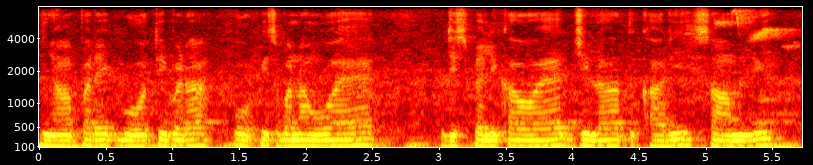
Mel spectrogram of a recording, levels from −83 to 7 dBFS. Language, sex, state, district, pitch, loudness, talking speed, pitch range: Hindi, male, Uttar Pradesh, Shamli, 120 Hz, -14 LUFS, 180 wpm, 115-120 Hz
